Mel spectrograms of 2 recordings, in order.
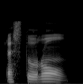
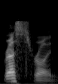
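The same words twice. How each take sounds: First: "restaurant" said res-tu-RONG, nasal French end. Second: "restaurant" said RES-trawn, English style. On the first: Teacher contrasting French and English "restaurant" for learners. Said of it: "pag French fries". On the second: Teacher contrasting English with French "restaurant" for learners. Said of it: "Pag English". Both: Shown as a demonstration.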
